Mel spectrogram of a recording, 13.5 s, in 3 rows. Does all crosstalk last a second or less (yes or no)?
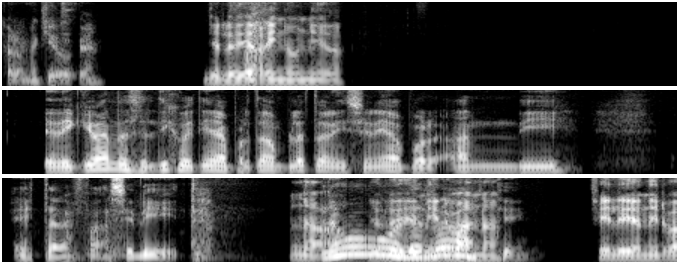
no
